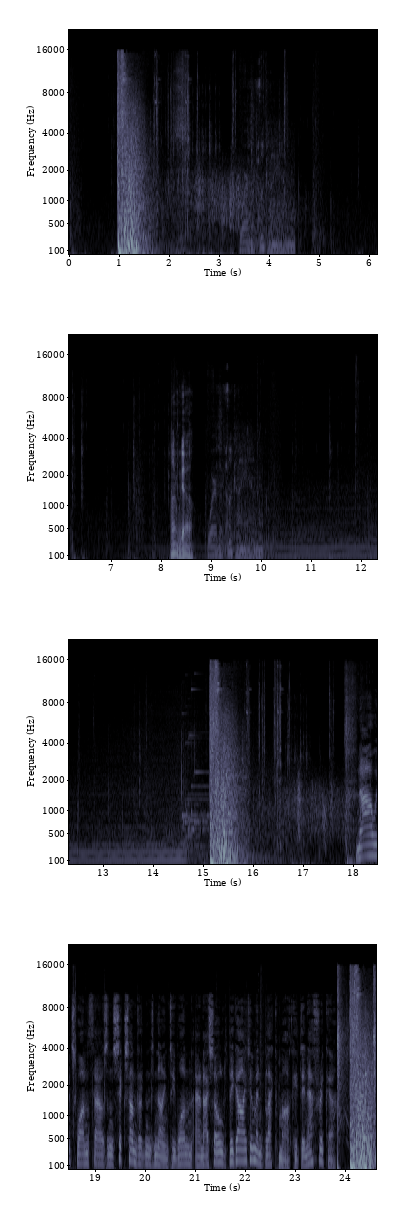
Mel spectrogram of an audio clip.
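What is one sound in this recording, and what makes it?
Loud rifle shots ring out with a short echo.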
